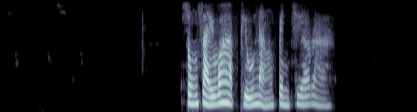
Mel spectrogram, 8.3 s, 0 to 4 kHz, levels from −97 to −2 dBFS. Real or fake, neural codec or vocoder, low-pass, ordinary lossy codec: real; none; 3.6 kHz; AAC, 24 kbps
